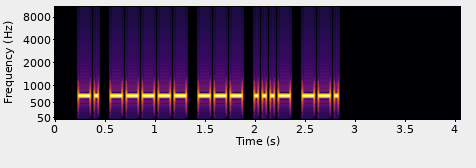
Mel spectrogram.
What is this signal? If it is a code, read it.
Morse code, heard as a keyed tone, about 30 wpm, 700 Hz. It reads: N0OVG
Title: USA Call Signs - 5 Characters - Repeated 3x - 30wpm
